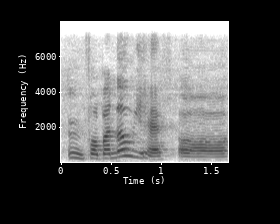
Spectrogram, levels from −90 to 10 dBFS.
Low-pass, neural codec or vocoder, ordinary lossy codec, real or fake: 7.2 kHz; codec, 44.1 kHz, 7.8 kbps, DAC; none; fake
